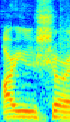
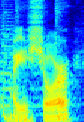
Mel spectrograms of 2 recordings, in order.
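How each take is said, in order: First: It sounds polite and neutral. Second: It sounds doubtful and judgmental. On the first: The listener just double checks the order. "like retail speak" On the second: The listener questions the choice itself. "not only did she have that look"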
